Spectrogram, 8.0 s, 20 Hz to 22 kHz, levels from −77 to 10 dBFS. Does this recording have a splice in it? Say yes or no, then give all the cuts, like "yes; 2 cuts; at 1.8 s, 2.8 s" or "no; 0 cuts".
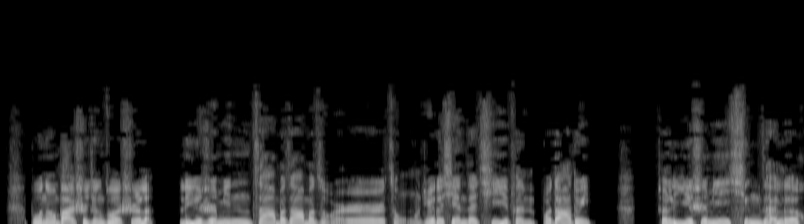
yes; 2 cuts; at 1.6 s, 6.3 s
